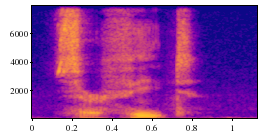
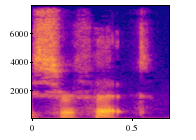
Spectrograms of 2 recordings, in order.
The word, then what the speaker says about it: surfeit: I said surfeit, meaning a great deal of it, more than you need. It's really surfeit.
